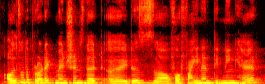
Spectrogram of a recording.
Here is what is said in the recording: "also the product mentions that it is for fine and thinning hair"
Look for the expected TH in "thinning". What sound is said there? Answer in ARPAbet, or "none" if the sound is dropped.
T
